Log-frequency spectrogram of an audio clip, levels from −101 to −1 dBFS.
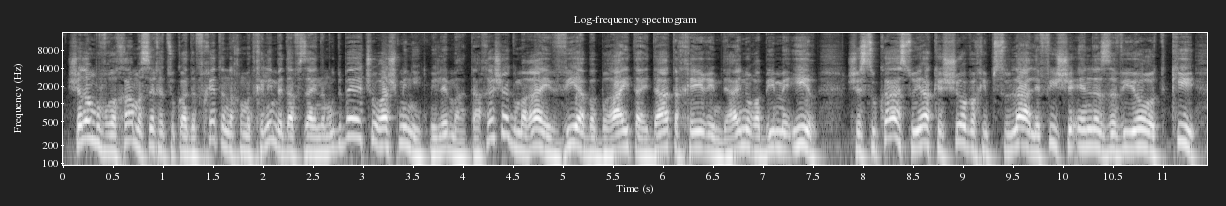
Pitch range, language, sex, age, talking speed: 150-210 Hz, Hebrew, male, 40-59, 185 wpm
